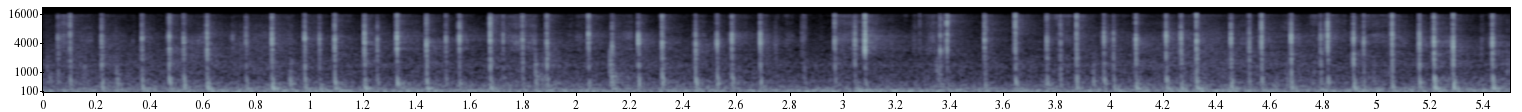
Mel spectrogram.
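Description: Long acrylic nails and fingertips tap and scratch a small, soft plastic squeeze tube of body lotion with a black plastic cap, lying full on a dark countertop. A rapid, uneven run of sharp, bright clicks and short scratchy strokes, each dying away almost instantly, sits over a faint low hum.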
